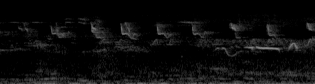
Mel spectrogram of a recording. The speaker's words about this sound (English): Now listen to this. I pulled this up on my phone. You hear that? Let's let it go again. Wait for it. You have any idea about this bird? You ever heard it before?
